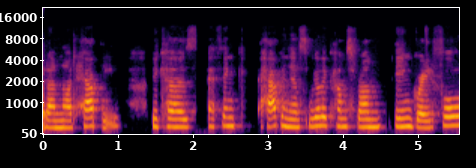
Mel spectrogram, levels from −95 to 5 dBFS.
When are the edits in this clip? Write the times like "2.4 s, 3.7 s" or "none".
2.1 s, 4.6 s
